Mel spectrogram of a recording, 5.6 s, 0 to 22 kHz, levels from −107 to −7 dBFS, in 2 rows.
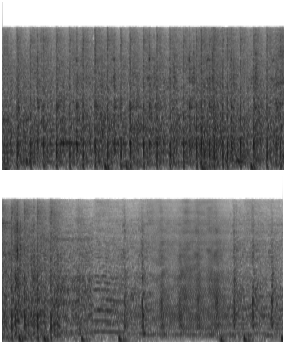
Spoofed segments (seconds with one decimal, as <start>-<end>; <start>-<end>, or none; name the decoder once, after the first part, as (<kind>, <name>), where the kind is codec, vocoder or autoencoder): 4.3-5.1 (vocoder, Vocos)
